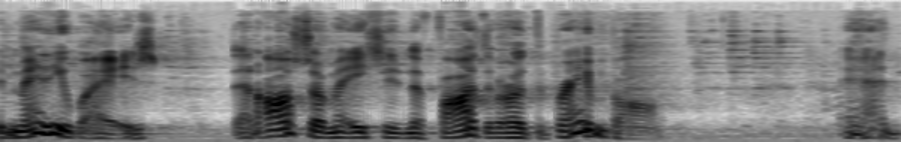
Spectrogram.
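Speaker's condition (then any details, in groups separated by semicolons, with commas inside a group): Brain injury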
